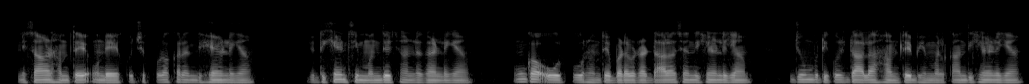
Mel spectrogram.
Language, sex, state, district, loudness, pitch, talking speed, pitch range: Hindi, male, Uttarakhand, Uttarkashi, -33 LUFS, 105 Hz, 200 wpm, 100-105 Hz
